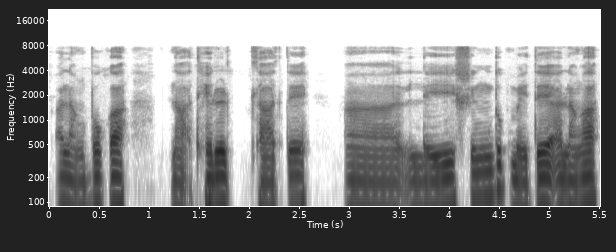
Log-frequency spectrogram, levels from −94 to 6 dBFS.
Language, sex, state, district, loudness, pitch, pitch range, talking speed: Mizo, male, Mizoram, Aizawl, -19 LUFS, 100 Hz, 90-105 Hz, 185 wpm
